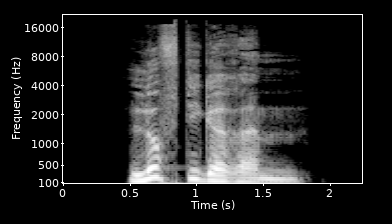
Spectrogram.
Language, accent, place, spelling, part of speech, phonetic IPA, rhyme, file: German, Germany, Berlin, luftigerem, adjective, [ˈlʊftɪɡəʁəm], -ʊftɪɡəʁəm, De-luftigerem.ogg
- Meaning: strong dative masculine/neuter singular comparative degree of luftig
